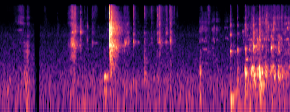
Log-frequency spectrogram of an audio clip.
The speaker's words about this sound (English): Like, remember myself that before I pour this fifth bottle of wine.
